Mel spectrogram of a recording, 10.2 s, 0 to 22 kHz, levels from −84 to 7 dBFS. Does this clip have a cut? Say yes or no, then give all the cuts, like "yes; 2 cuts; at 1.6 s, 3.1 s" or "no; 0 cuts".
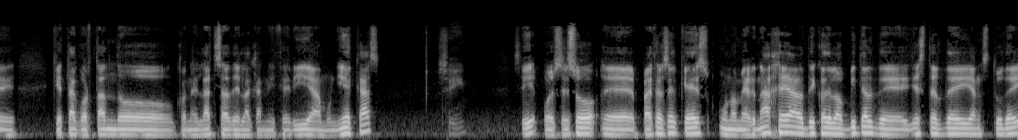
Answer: no; 0 cuts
